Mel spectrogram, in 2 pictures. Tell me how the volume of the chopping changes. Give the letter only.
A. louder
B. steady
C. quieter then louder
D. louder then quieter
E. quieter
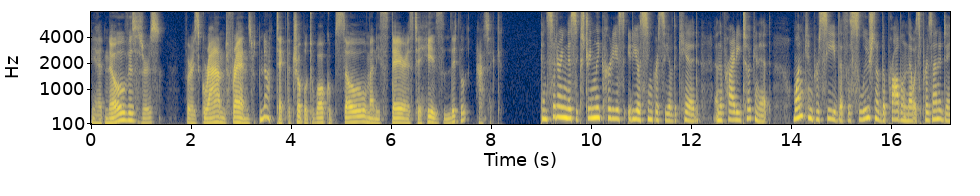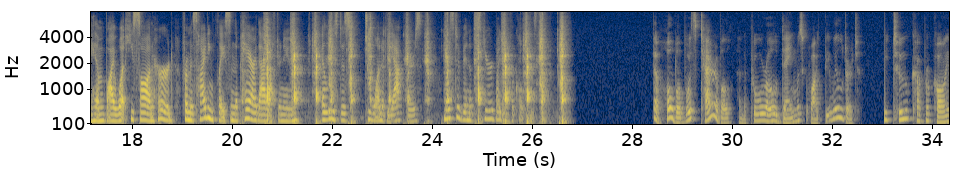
C.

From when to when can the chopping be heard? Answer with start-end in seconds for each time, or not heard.
20.1-26.7.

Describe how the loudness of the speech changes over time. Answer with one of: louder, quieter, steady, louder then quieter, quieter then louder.
quieter.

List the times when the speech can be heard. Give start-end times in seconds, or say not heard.
0.0-8.2, 9.0-26.2, 28.4-34.3.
